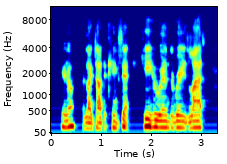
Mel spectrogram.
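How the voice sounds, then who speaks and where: With music in the background, a man speaks at a medium pitch in a dry, close sound with no echo. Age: 70s. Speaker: community member, veteran. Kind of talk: community forum remarks. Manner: halting.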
